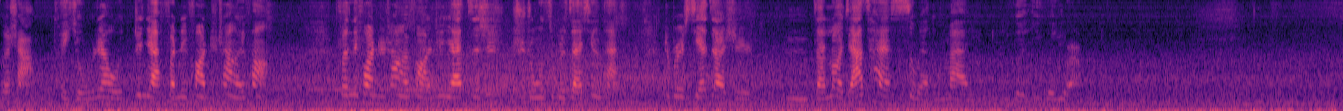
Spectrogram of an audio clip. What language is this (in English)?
Chinese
